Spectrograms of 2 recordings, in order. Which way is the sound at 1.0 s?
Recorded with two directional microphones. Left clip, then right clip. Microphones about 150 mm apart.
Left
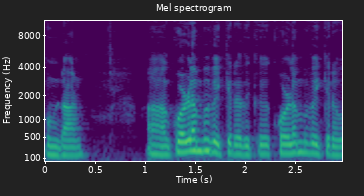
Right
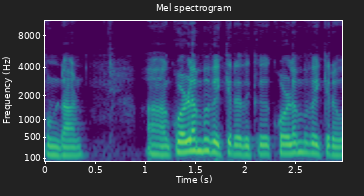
20° right (ahead or behind).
